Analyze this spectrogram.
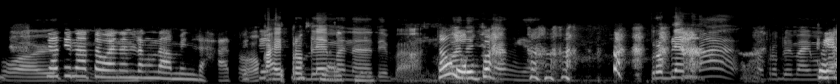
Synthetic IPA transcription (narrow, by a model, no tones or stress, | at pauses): jɐt̪ɪnaːt̪ɐwaːnɐnlɐŋnaːmɪnlɐhat̪̚ɪaːhɪt̪̚ɾ | ʔoʔobɐ | pɾoblɛ | kɐja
